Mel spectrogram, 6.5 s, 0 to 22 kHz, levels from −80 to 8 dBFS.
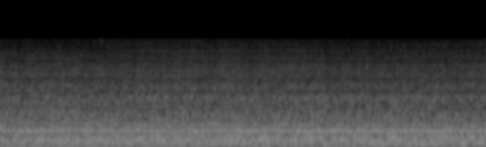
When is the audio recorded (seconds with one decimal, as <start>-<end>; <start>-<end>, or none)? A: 2.8-3.4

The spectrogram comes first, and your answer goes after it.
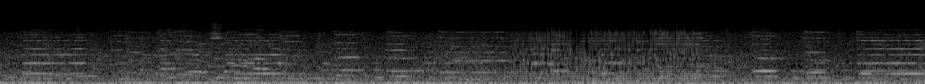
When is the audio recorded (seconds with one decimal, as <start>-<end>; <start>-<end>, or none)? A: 0.0-5.1; 7.0-9.3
